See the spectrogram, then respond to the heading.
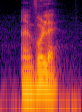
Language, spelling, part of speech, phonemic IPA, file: French, volet, noun, /vɔ.lɛ/, Fr-volet.ogg
- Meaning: 1. shutter 2. flap 3. volet, wing (of a triptych) 4. section, part (of a trilogy, plan, etc.) 5. nenuphar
